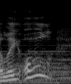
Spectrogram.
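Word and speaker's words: Laguiole: Now, Laol is, by the way, spelled L-A-G-U-I-O-L-E. I know you've seen it, and now you know how to pronounce it.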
